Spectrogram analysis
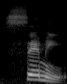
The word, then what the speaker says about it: semi: s e m okay this is pronounced as semi we all say semi final right so Americans don't say semi they say semi this I it carries a function of e but they replay with I so they say semifinal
